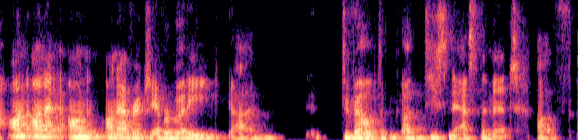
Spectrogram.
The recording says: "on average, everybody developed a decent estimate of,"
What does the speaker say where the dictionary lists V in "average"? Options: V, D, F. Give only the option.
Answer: V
